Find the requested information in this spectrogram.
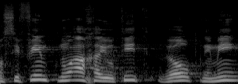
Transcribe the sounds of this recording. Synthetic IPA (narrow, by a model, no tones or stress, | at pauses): osifimt̪nuaχajut̪it̪veo̞ʁpnimi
